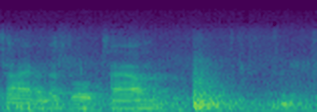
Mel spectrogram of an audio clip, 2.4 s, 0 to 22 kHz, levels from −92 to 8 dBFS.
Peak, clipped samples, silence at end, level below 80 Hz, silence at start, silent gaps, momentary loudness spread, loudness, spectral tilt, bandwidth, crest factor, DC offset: -8 dBFS; under 0.1%; 0 s; -40 dBFS; 0 s; none; 9 LU; -25 LUFS; -8 dB/octave; 10 kHz; 18 dB; 0.4%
